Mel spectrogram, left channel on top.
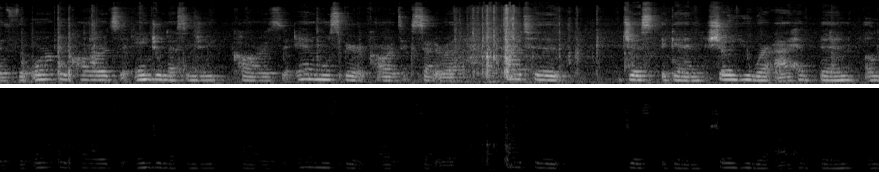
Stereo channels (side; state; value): right; quieter; 35.0 dB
